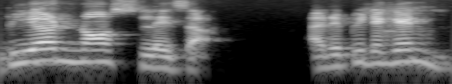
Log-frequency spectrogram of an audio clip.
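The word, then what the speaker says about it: Beerenauslese: It's called Biernose Lese. I repeat again, Biernose Lese.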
